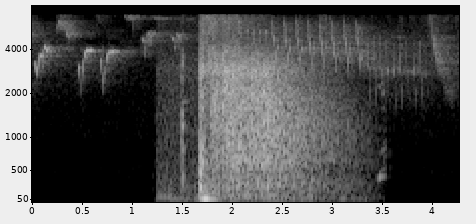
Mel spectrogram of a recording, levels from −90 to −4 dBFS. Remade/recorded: recorded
